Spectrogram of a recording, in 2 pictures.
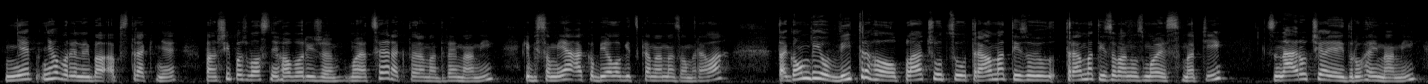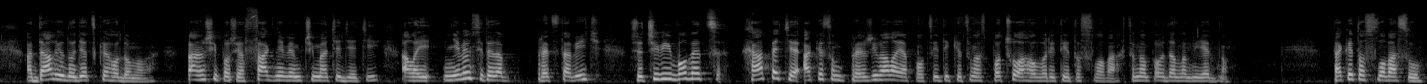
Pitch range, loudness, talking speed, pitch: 175-215 Hz, -26 LUFS, 170 wpm, 190 Hz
